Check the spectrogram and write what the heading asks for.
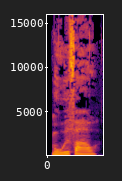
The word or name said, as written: MODEFARVEN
